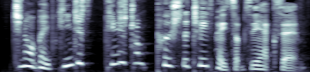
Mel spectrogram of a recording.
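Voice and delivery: high, sweet wheedle to a partner; coaxing request. Retold or imitated. Wife asking her husband to fix the toothpaste, coaxing and high. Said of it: "But I said".

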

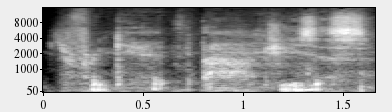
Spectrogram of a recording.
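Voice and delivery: whispered to herself while choosing. Real, not acted. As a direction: breathe the words, thinking aloud. Mulling cards under her breath.

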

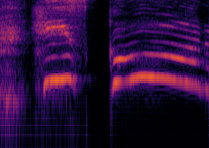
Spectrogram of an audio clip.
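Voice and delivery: high, excited toddler imitation; mock-child cry of delight, very high; happy little boy. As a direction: squeal it triumphantly like a small boy. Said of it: "he was so happy".

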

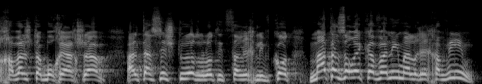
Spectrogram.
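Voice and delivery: high, indignant telling-off; mock-stern rebuke rising in pitch; acted scolding. Driver tells crying boy off for throwing stones, acted scolding.

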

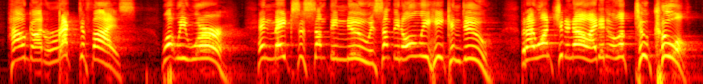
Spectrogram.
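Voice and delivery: high, loud, driving sermon voice; impassioned preaching. Real, not acted. Preacher warning the congregation about sin, impassioned. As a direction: press the warning home with force.

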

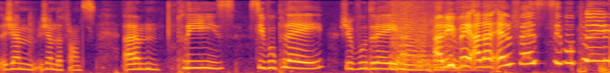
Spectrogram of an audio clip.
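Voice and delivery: put-on begging in English-accented French. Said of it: "that's me begging".

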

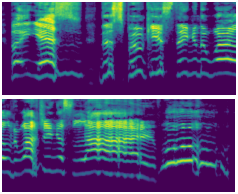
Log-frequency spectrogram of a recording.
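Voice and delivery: loud, high, slow hype; hyped announcer. Acted. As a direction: sell it to the crowd. Hyped announcement of live stream.

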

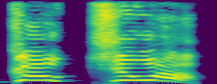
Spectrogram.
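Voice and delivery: very high mocking girly voice; squeaky imitation of a fan; mocking Linda voice. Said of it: "She writes".

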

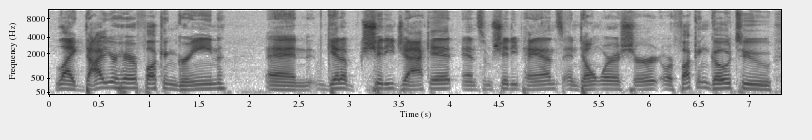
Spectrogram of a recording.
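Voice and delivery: ordinary delivery

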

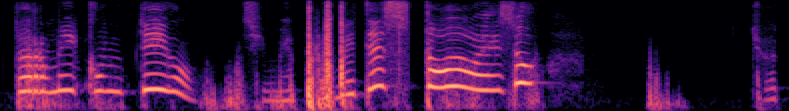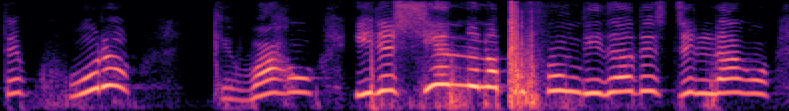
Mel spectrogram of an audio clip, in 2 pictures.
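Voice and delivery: high-pitched storybook frog voice; refuse, then bargain as a fussy frog; high, emphatic frog character; demanding frog. Acted. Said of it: "La rana le respondió".

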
